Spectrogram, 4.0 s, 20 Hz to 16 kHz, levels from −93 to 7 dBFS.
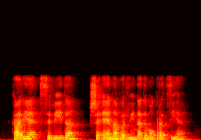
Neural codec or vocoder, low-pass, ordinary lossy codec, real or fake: none; 7.2 kHz; none; real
